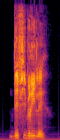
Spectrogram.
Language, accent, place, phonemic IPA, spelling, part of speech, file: French, France, Lyon, /de.fi.bʁi.le/, défibriller, verb, LL-Q150 (fra)-défibriller.wav
- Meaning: to defibrillate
